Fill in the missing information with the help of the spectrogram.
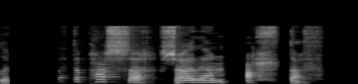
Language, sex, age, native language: Icelandic, female, 9, Icelandic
